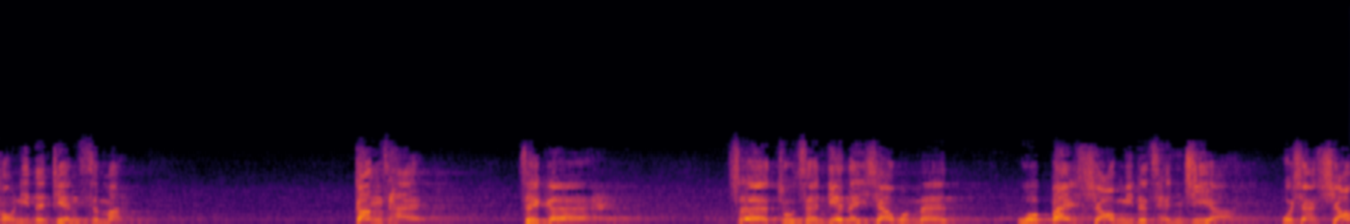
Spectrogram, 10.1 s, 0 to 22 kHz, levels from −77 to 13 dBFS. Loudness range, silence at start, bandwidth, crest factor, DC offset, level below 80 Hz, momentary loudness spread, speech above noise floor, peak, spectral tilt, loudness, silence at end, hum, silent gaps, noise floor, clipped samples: 4 LU; 0 s; 8.8 kHz; 16 dB; under 0.1%; -54 dBFS; 20 LU; 27 dB; -6 dBFS; -1.5 dB/octave; -21 LUFS; 0 s; none; none; -48 dBFS; under 0.1%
